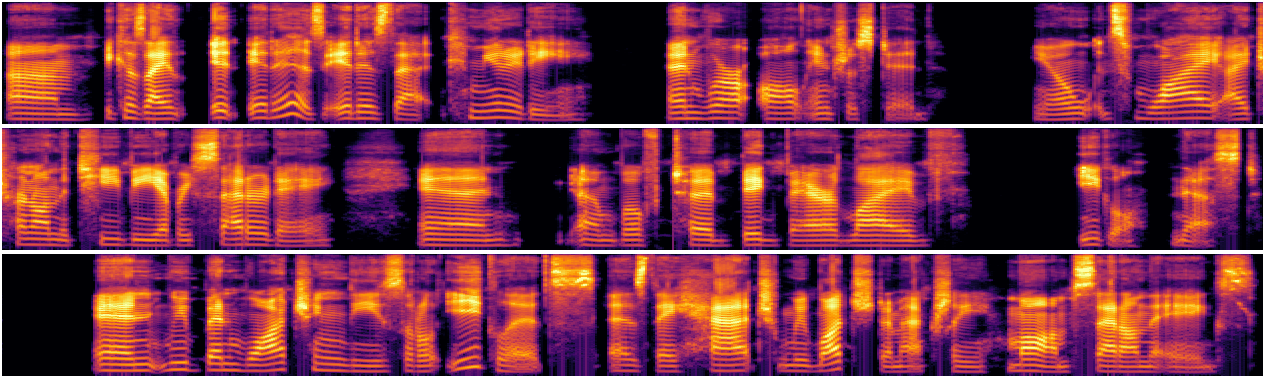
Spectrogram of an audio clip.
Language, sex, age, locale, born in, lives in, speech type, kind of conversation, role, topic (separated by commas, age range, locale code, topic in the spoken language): English, female, 50-54, en-US, United States, United States, conversation, podcast, guest, How has social media changed the way we experience and interact with entertainment?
